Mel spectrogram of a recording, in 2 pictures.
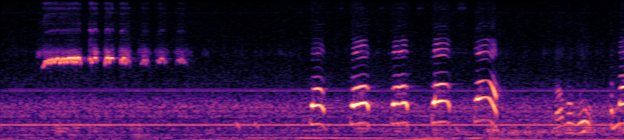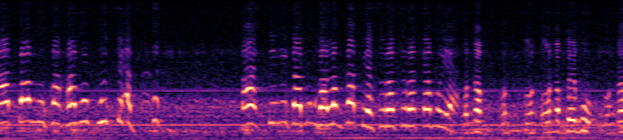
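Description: A police whistle blown once about half a second in, a held high trilling note lasting about a second and a half. It is followed by a string of short high-pitched chirps that rise and fall in pitch, over a faint steady hum.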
